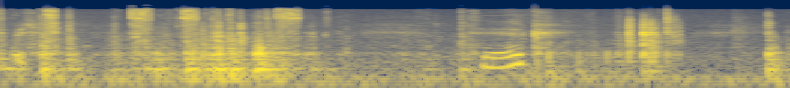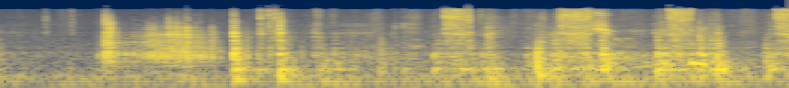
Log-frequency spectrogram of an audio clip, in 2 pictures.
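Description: A ratchet wrench clicks in short bursts.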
